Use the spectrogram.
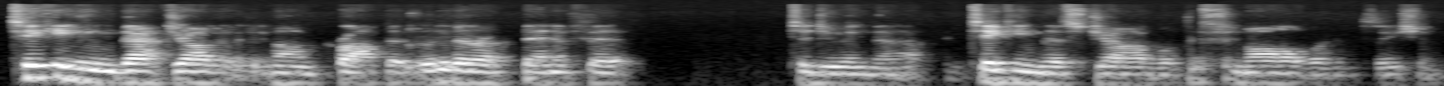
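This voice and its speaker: A man's voice: mid-range voice, fairly even intonation, normal speed, dark tone, poor audio. A man, the class instructor, talking conversationally in a classroom and asking a guest speaker probing follow-up questions.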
